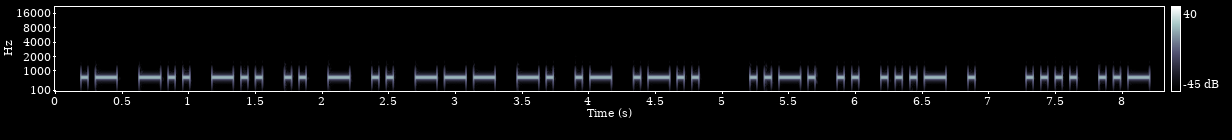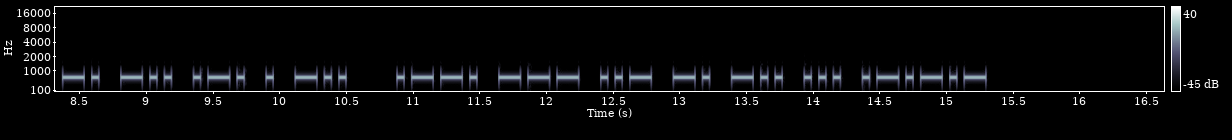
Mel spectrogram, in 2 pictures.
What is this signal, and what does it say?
Morse code, heard as a keyed tone, about 22 wpm, 700 Hz. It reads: ADDITIONAL FIVE HUNDRED POUNDS.
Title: Sentences from Top 1000 Words - Review Part 4 - 22wpm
